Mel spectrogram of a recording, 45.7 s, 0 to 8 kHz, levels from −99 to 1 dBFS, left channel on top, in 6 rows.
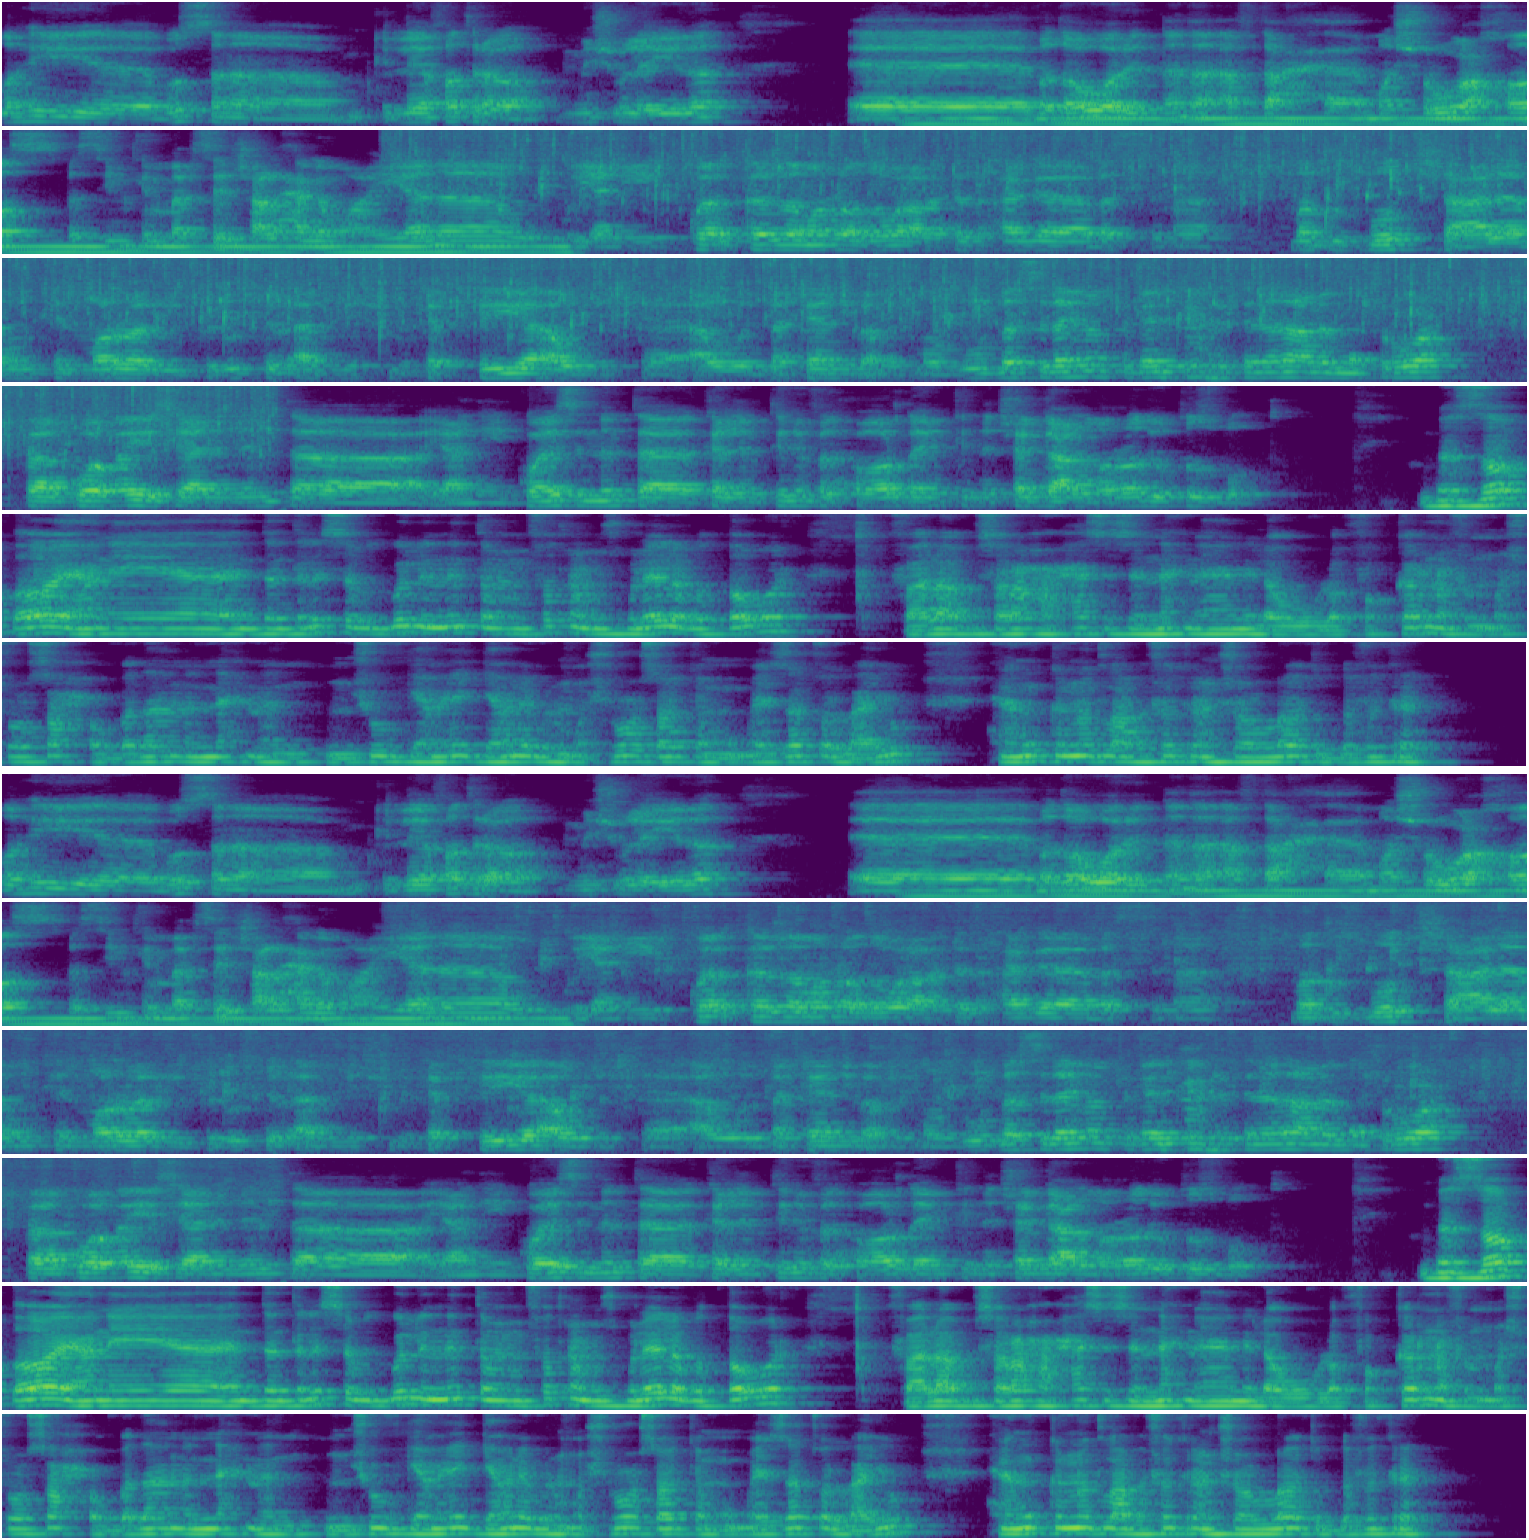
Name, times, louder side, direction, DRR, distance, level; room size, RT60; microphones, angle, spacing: voice 1, 0.0-3.6 4.2-22.7 23.0-29.1, left 1 dB, 70° left, -1 dB, 0.8 m, -33 dB
sound 1, 4.5-10.5, left 2 dB, 25° left, 0.4 m, -38 dB
sound 2, 9.5-24.3, left 7 dB, 90° left, 0.3 m, -44 dB
voice 2, 30.0-34.5 34.8-45.2, right 4 dB, 50° right, 6 dB, 0.3 m, -29 dB
2.2 x 2.2 x 2.9 m, 0.43 s
head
